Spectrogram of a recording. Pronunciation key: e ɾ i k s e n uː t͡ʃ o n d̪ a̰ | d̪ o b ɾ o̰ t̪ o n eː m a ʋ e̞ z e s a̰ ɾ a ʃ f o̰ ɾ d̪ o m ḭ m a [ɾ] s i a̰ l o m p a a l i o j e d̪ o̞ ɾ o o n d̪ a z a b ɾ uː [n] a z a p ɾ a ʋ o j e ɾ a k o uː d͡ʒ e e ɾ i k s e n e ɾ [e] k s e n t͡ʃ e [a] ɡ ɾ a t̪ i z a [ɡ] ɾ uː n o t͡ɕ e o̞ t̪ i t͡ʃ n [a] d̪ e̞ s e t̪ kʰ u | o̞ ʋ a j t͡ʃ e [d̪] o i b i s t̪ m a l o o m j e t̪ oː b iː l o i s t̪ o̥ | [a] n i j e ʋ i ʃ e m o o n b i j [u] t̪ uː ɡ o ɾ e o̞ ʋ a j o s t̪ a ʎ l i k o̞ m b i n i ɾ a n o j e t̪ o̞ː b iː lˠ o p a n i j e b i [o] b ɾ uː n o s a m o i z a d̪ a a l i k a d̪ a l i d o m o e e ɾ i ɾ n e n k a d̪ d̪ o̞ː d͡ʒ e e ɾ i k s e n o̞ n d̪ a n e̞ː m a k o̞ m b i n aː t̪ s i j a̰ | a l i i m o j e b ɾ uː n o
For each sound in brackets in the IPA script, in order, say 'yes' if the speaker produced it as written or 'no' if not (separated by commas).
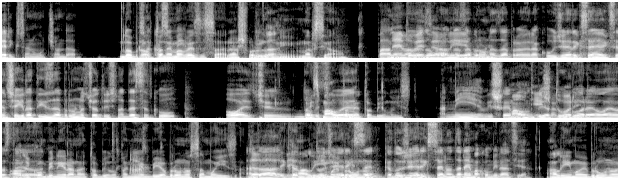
yes, yes, no, no, no, yes, yes, yes, no, yes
